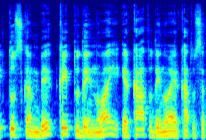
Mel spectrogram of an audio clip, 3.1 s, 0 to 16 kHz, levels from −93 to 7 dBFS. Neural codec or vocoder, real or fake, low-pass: none; real; 14.4 kHz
